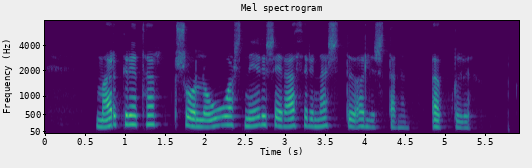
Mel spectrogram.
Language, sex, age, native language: Icelandic, female, 40-49, Icelandic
